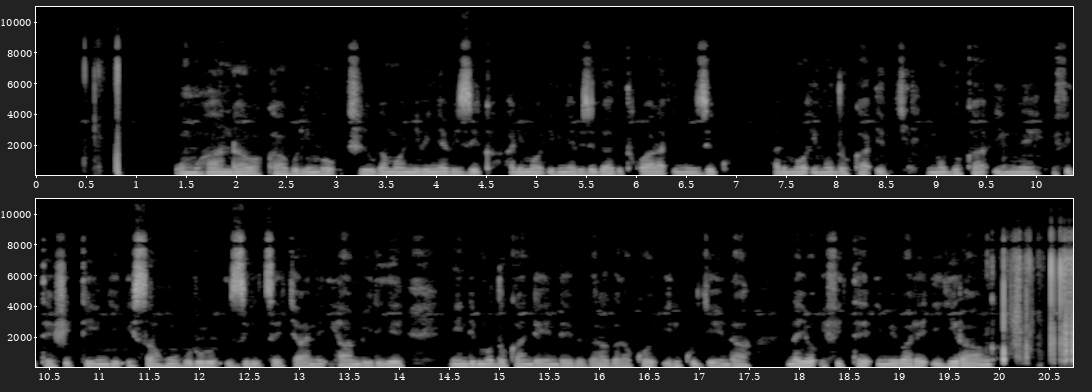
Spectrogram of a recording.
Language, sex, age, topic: Kinyarwanda, male, 18-24, government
